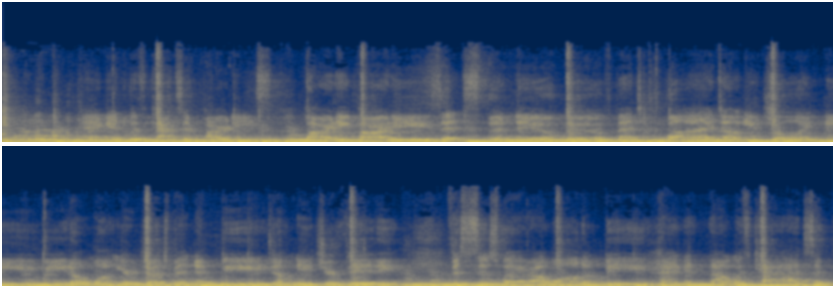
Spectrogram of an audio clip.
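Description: A pop song performed live, with a regular beat, held chords and singing.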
